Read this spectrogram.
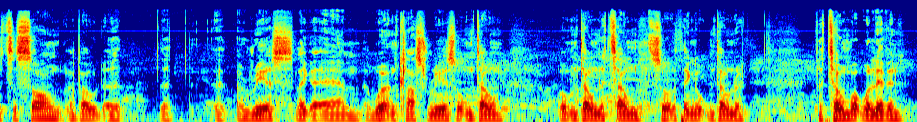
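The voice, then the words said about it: Geordie English accent. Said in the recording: “It's a Geordie where we come from. Our dialect is called Geordie. It's like the area of England where we come from.”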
